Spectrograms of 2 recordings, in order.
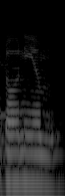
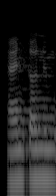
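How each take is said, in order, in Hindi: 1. शब्द का अंत एक अतिरिक्त '-nium' की आवाज़ से होता है। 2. शब्द का अंत छोटे '-nim' की आवाज़ से होता है।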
